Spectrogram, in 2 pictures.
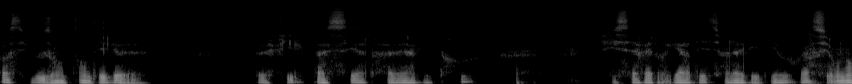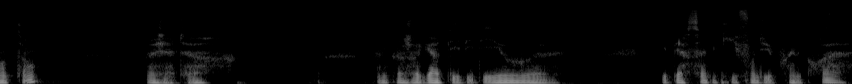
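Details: Woman whose vocal cords were damaged by a serious health problem; she reports her voice is now deeper than before, at times she has little voice, and she cannot speak loudly. Dysphonia with low-pitched, weak voice.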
